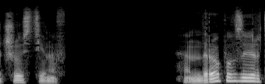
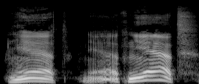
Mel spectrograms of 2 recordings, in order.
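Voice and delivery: echoing chorus; 6 semitones higher, much slower than usual. A narrator's reading. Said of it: "дружным эхом раздалось".

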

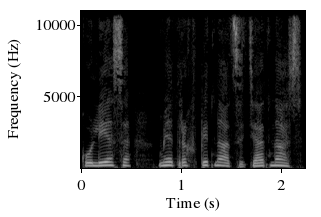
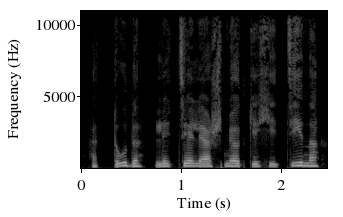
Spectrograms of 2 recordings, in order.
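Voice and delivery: ordinary delivery, nothing marked

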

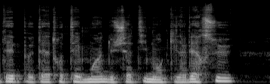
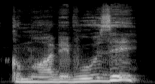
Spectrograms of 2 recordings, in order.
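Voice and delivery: indignant outburst, louder, rising on osé; furious cry; 5 dB louder than usual. A narrator's reading. Aurora cries out at the groom, furious. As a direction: confront him, voice full of outrage. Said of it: "s'écria Aurora".

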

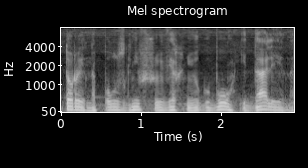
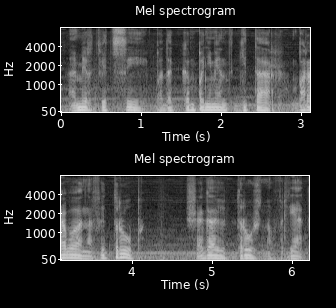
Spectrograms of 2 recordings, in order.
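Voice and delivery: usual speaking voice

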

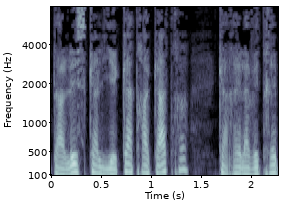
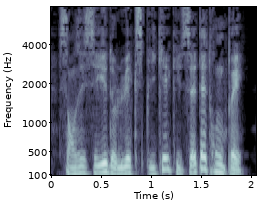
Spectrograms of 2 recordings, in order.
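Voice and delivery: usual speaking voice

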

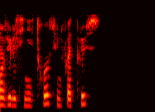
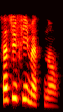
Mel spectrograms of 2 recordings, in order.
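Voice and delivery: higher, much louder exclamation; exasperated outburst; 8 semitones higher, 12 dB louder than usual. A narrator's reading. Hermione stopping Trelawney's prophecy, loud exasperated exclamation. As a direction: cut her off hard. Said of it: "s'exclama Hermione".

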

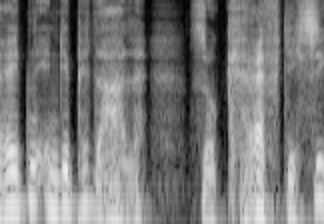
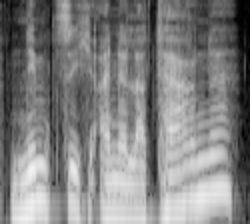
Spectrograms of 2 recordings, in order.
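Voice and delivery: usual speaking voice

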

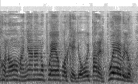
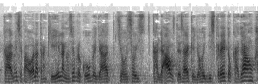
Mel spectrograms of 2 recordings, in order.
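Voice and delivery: low, discreet murmur; calm someone down confidentially; reassuring; 6 semitones lower, 4 dB quieter than usual. Acted. José promises Paola he is discreet, reassuring.

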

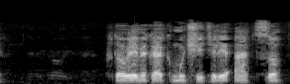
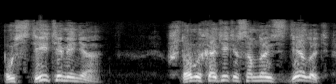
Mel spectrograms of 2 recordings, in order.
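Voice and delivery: much higher and louder frantic cry; desperate shout; 10 semitones higher, 5 dB louder than usual. A narrator's reading. Captive screams at the monks dragging him, desperate. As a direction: scream to break free. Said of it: "крикнул Аццо и попробовал".

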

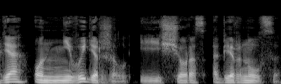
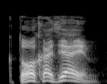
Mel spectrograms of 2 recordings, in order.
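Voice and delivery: sharp, loud and higher demand; the official presses the family for the landowner, voice raised; 9 semitones higher, 9 dB louder, slower than usual. A narrator's reading. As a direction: raise your voice on the owner question. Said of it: "повысил голос Шарипов".

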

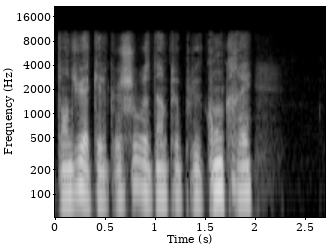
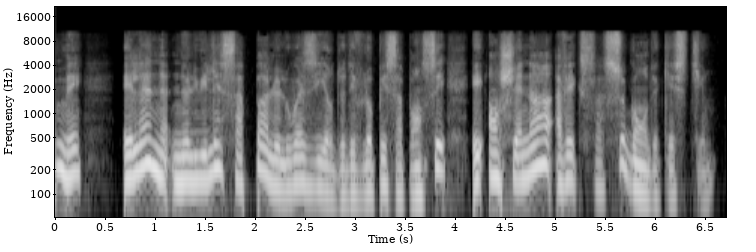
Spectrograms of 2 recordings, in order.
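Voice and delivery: ordinary talk, nothing marked

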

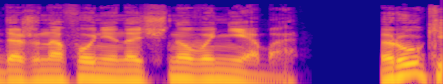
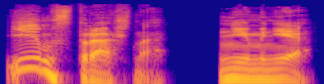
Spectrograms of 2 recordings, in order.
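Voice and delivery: ordinary delivery, nothing marked

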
